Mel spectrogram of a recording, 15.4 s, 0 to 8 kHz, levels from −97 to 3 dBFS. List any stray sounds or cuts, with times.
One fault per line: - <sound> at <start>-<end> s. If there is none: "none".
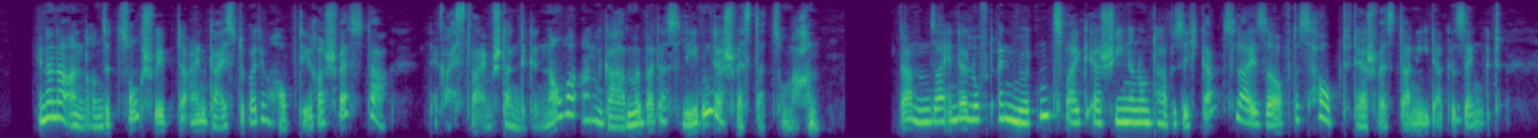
none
